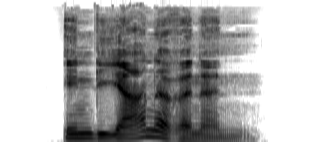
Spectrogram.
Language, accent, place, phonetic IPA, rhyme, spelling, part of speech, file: German, Germany, Berlin, [ɪnˈdi̯aːnəʁɪnən], -aːnəʁɪnən, Indianerinnen, noun, De-Indianerinnen.ogg
- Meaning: plural of Indianerin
